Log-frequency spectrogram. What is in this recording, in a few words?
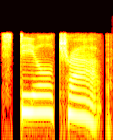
"steel-trap", English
